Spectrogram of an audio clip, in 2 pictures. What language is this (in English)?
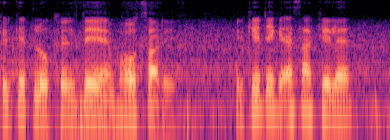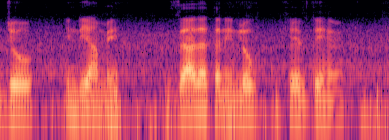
Urdu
